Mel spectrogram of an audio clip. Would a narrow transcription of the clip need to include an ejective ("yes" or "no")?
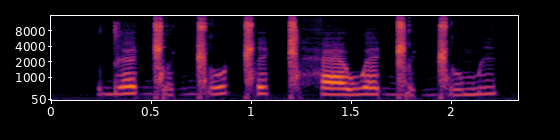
no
